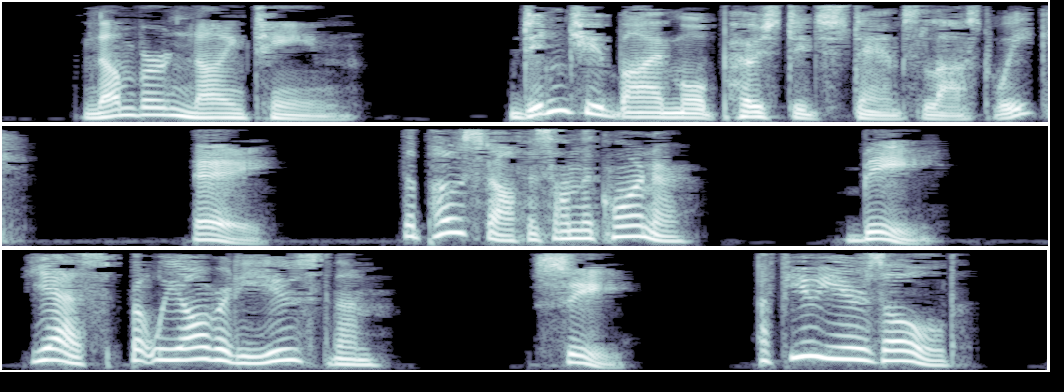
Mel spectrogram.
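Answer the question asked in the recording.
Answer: B: Yes, but we already used them.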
